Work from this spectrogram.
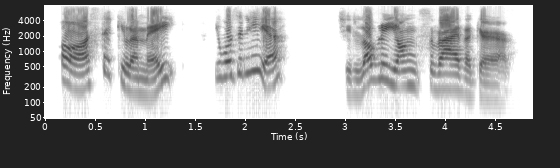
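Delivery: bad, sing-song Australian accent drifting into Cockney. Speaker tries an Australian accent for listeners; bad Australian accent, sounds Cockney. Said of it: "That didn't sound like Australian. It sounded like Cockney".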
